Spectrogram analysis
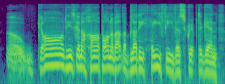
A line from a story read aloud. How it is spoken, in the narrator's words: I moaned inwardly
